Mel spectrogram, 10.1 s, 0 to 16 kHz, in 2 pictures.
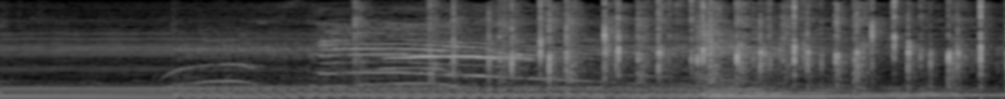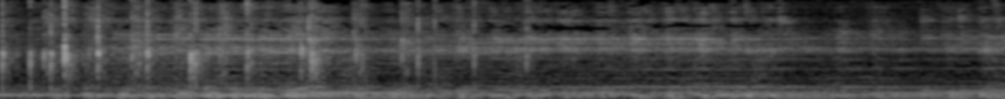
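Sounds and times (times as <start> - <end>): acoustic guitar playing: 3.0 - 10.0.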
